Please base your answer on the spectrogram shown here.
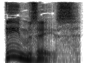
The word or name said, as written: ambsace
